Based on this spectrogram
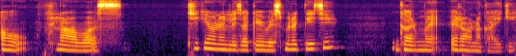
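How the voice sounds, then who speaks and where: A squeaky, put-on character voice from a woman, high-pitched, at a moderate pace with long, frequent pauses. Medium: audio drama. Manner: curt, cold.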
